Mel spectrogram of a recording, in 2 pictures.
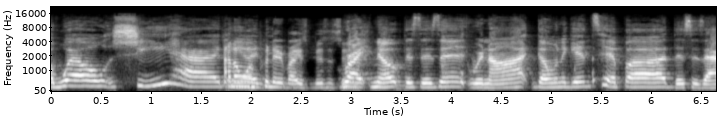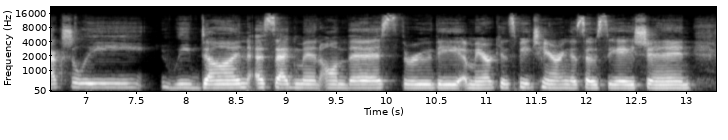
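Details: Adult speaker; plain speech.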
